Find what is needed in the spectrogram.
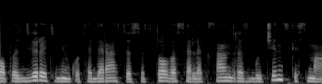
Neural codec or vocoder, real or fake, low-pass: codec, 16 kHz, 4.8 kbps, FACodec; fake; 7.2 kHz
